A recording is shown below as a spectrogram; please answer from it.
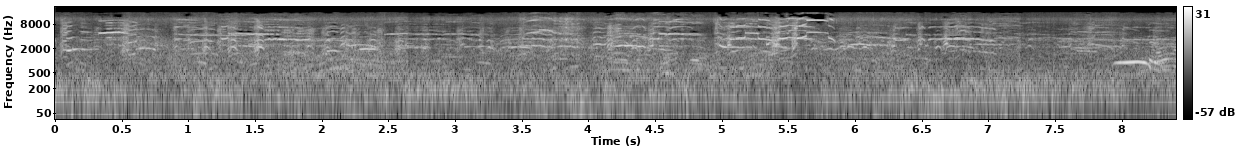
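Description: A flock of gulls calling, many short overlapping calls throughout, over a steady low background noise.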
